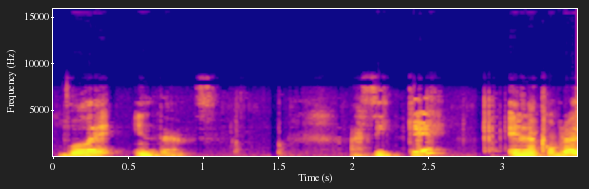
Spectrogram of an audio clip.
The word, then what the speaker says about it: Bleu Intense: En la compra de una Bleu Intense, la palabra correcta para pronunciar este perfume, muchas decimos Bleu Intense, pero estos productos son franceses, así que la manera correcta es Bleu Intense.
